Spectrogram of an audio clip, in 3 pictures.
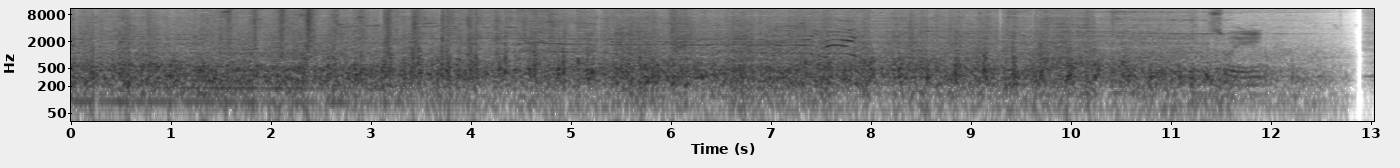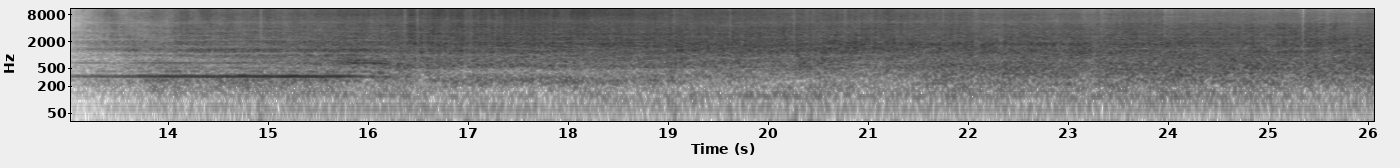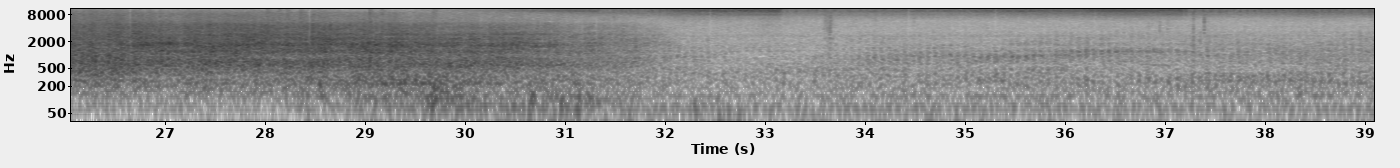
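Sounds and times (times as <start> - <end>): train wheels clattering over rail joints: 0.0 - 6.8
locomotive whistle: 13.0 - 21.0.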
